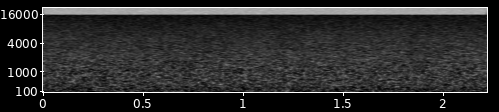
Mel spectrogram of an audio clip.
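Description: Faint steady hiss over a low rumble: room tone, with no music yet.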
